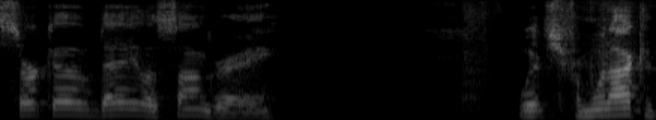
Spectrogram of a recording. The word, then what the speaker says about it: Surco de la Sangre: is what it's called for people that have trouble pronouncing Spanish I believe it's cerca de la sangre which from what I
